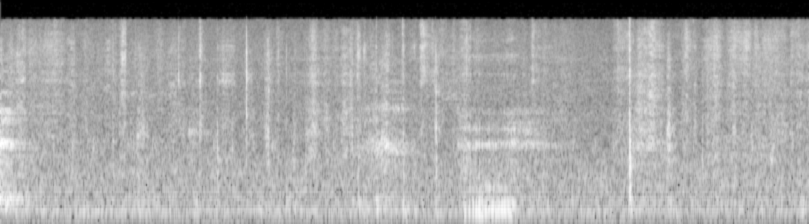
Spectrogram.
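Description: Faint small clicks and taps, scattered through the quiet, of hands handling small-engine parts and fuel lines, with a short low hum of a person's voice about halfway through.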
